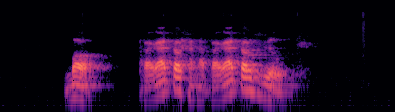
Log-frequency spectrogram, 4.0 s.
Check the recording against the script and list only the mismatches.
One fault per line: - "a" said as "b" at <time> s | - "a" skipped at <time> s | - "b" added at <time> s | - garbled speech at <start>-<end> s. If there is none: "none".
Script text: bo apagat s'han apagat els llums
none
